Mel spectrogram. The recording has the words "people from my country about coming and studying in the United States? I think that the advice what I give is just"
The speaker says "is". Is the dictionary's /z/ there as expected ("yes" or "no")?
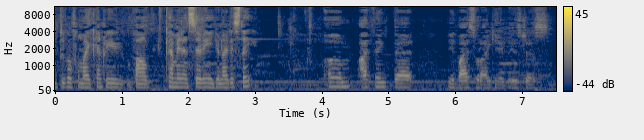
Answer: yes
